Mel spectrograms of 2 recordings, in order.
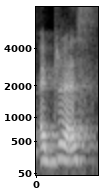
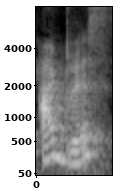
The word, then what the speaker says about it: address: For example, the word address can have two different meanings just based on how it is pronounced. If I say address, it means a physical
